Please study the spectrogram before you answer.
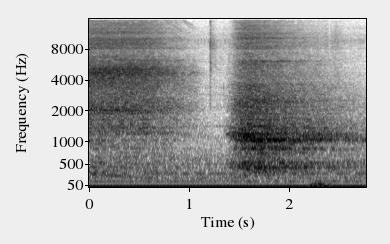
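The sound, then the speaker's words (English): Slow, deep breathing during a calm relaxation and prayer exercise: soft, airy breath noise that stays quiet throughout and swells gently in the second half, with no talking. “The next part is to simply breathe.”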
